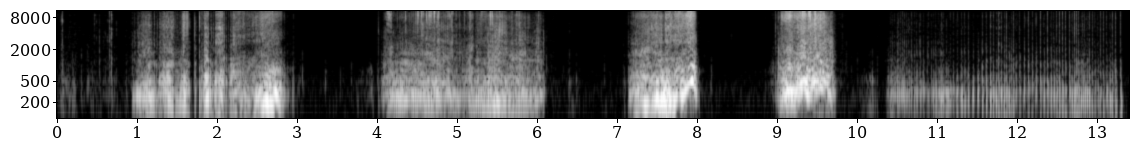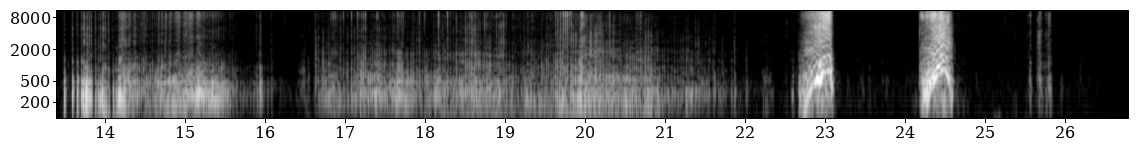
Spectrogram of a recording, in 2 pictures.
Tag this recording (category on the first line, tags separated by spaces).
Sound effects > Objects / House appliances
bag clasp closure crack fastening fly suitcase whack zip zipper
